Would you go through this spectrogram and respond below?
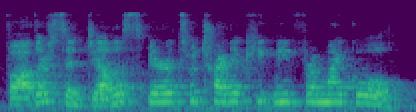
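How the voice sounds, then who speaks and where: A woman's voice: a little high, animated, moderate pace, voice pushed up, close to an everyday voice. A woman voicing a polite, earnest young male warrior in a children's storybook. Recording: roomy echo, distant microphone.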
